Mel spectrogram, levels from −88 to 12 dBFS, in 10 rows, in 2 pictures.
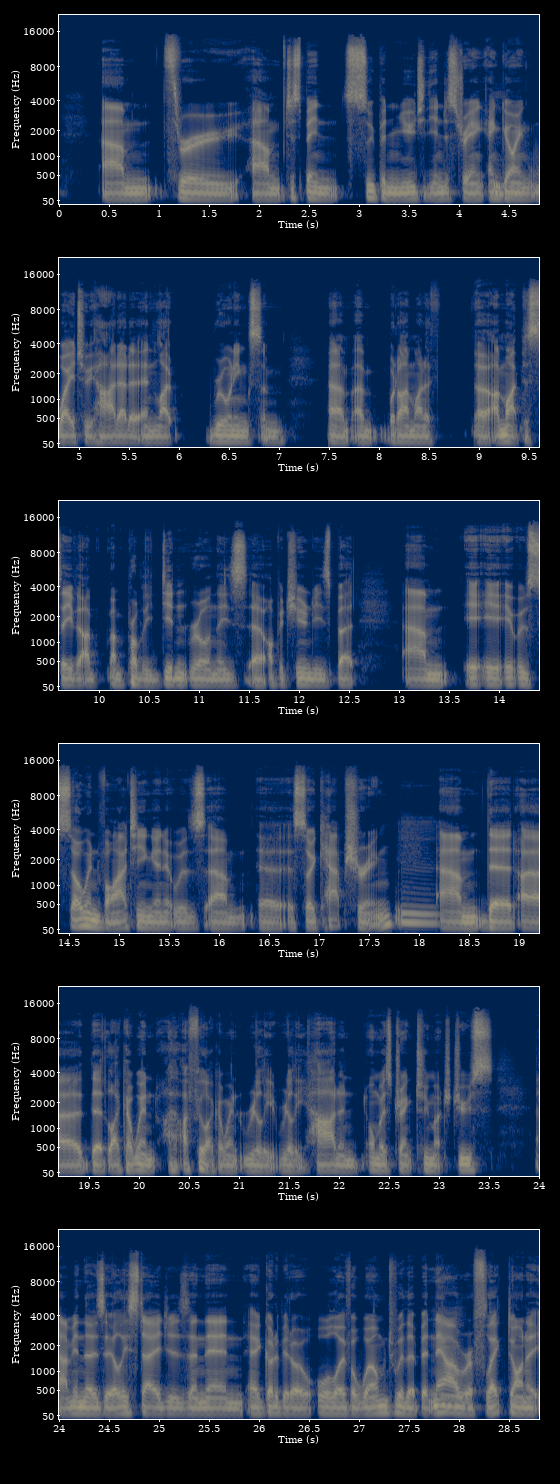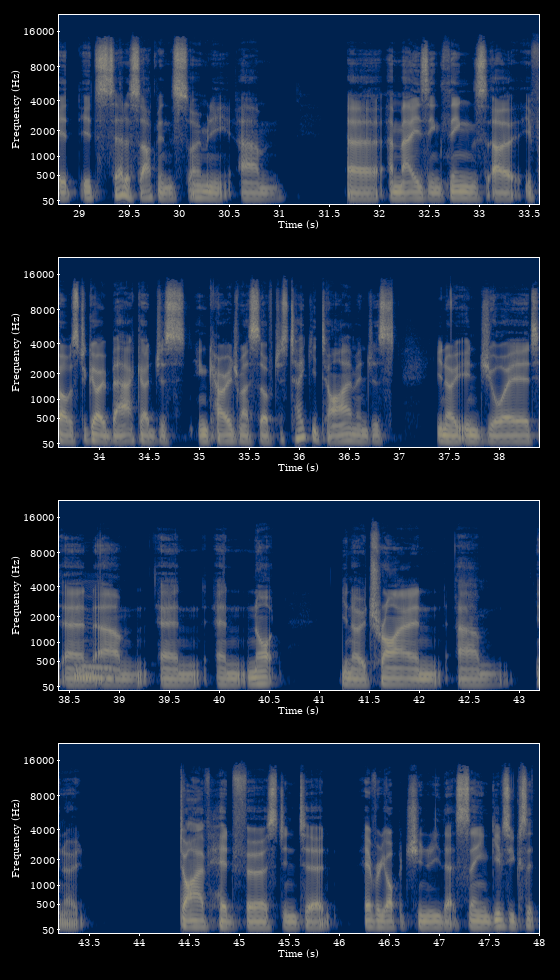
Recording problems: none

